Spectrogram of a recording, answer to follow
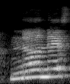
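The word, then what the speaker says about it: Nernst: By equation known as नर्नेस्ट equation, नर्नेस्ट equation, जिसको कई नर्न्स्ट equation भी कहते हैं। तो आपकी मर्जी है आप क्या प्रोनाउंसिएशन करते हो उसकी।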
